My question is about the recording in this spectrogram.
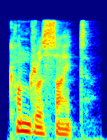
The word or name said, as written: chondrocyte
